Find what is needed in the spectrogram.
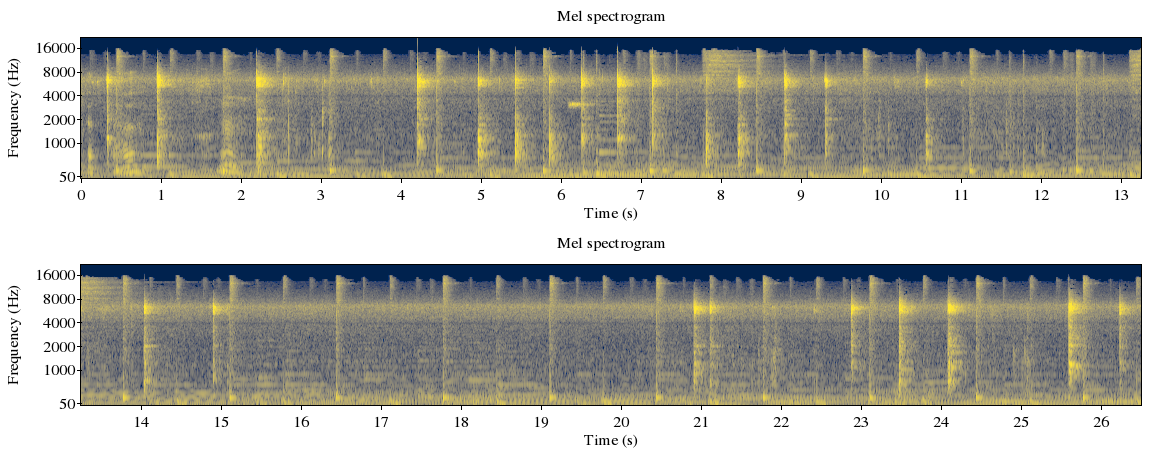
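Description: White plastic rice paddle scraping and knocking against a stainless steel bowl as steamed sticky rice and corn are turned over. It makes irregular clicks and scrapes, about one or two a second, over background music.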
